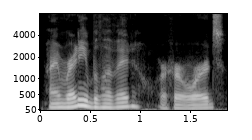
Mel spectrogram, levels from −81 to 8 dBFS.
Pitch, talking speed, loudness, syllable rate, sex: 120 Hz, 190 wpm, -15 LUFS, 6.6 syllables/s, male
